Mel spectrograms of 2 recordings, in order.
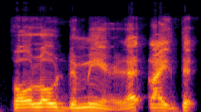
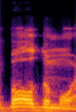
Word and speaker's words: Volodymyr: I think it's Volodymyr. Volodymyr. It is dope. Volodymyr. Okay, I didn't want to say like Voldemort.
